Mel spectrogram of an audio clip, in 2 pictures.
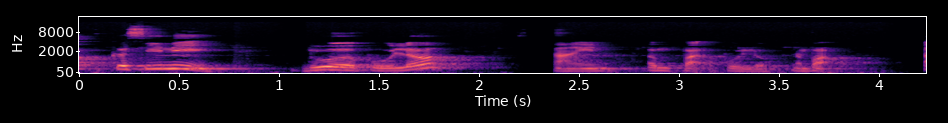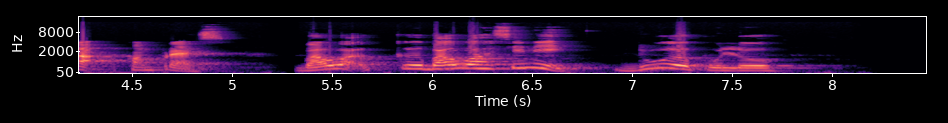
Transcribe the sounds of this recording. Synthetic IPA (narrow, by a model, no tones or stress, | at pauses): ʔkəsiniduəpulʊh | sãjnəmpa̰t̪̚pulʊ̰hnãmpaʔ | t̪aʔ̚kɔmpɾɛ̰s | bawa̰ʔkəbawahsiniduəpulʊh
